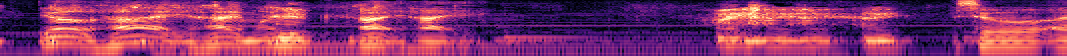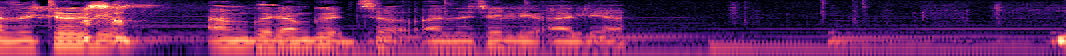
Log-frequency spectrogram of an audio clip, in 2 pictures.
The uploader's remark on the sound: i have a phone conversation with a friend from Rwanda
